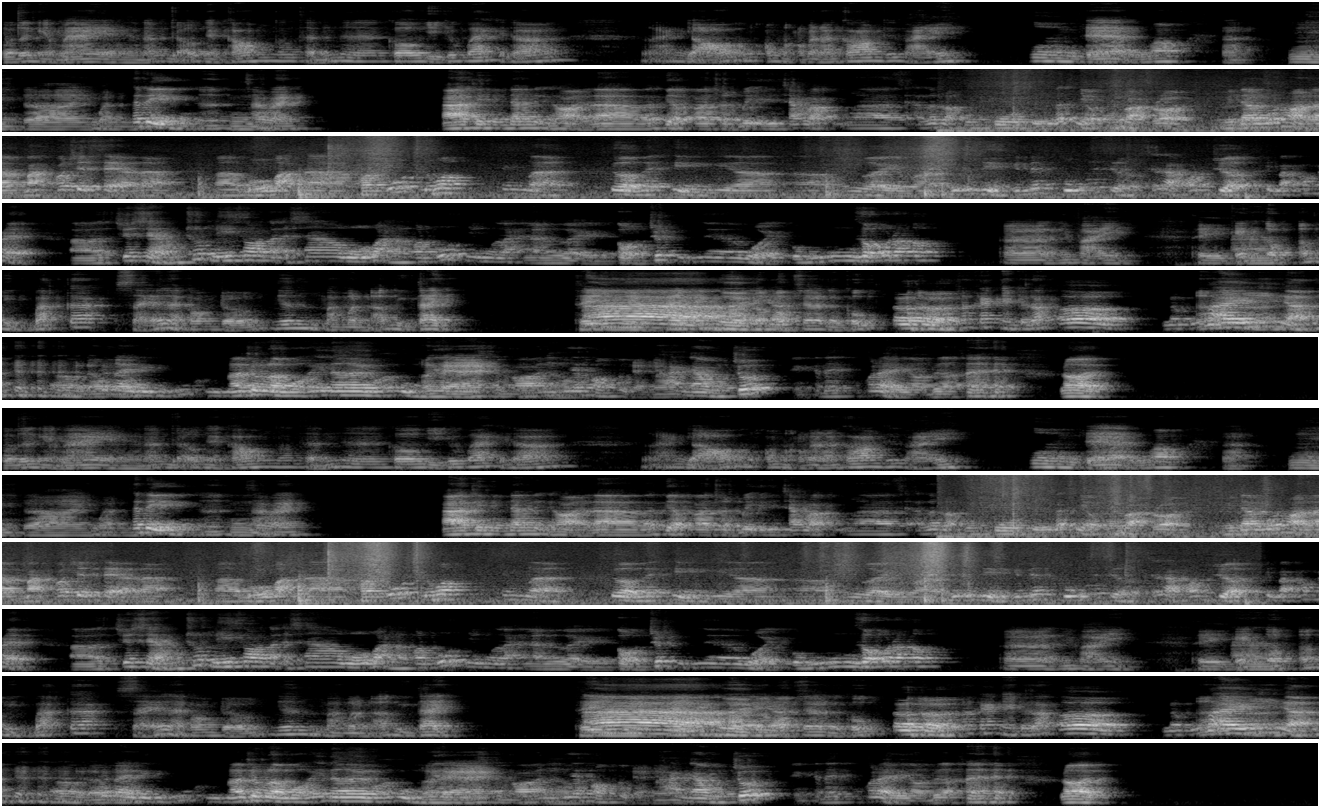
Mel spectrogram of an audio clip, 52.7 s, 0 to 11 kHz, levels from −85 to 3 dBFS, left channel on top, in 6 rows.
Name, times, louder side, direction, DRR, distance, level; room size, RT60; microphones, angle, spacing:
voice 1, 0.0-6.4 7.2-7.6 8.1-8.3 8.7-9.7 10.1-10.8 16.9-17.3 33.0-38.1 38.9-41.0 41.2-42.2 43.1-44.8 46.7-47.8 48.1-48.5, left 2 dB, 40° left, 1 dB, 7.6 m, -34 dB
voice 2, 6.9-7.8 8.6-8.8 9.6-10.5 11.7-18.7 19.0-21.3 21.6-26.5 26.8-32.5 34.5-34.8 39.0-40.3 41.1-41.5 42.2-42.6 42.9-43.9 44.2-46.9 47.3-48.0 48.3-49.0 49.3-50.6 51.0-51.2, right 1 dB, ahead, -2 dB, 5.8 m, -26 dB
sound 1, 15.0-26.0, right 7 dB, 80° right, 2.4 m, -35 dB
17.5 x 13.5 x 3.4 m, 0.32 s
head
